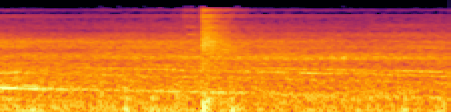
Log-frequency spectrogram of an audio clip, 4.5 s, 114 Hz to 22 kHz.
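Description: JR E231 series electric train rolling past along a station platform at moderate speed: a steady whine from its traction motors over the rumble of wheels on rail, with one short sharp hiss or clank about two seconds in.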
